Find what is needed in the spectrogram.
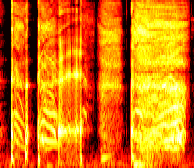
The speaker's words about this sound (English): So then I'm sitting on the train coughing. Guys, I'm coughing.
